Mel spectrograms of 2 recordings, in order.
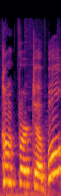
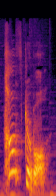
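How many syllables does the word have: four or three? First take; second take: four; three. First: The word is said with four syllables. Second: The word is said with three syllables. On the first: The speaker calls it wrong. "Quatre? ... c'est pas comfortable" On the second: The speaker calls it right. "Il y en a trois. ... mais comfortable"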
